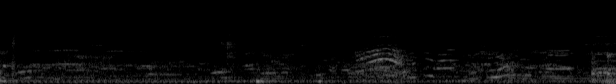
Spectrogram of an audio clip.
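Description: Faint, distant voices of people talking, with one louder call that rises and falls in pitch about four seconds in.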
